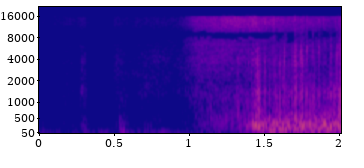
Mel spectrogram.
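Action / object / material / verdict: scrape / woven fabric sofa cushion / fabric / none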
